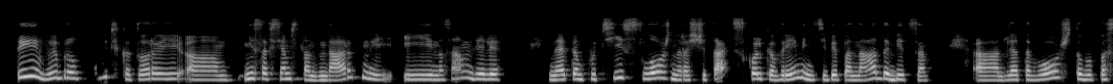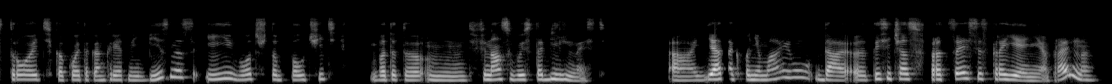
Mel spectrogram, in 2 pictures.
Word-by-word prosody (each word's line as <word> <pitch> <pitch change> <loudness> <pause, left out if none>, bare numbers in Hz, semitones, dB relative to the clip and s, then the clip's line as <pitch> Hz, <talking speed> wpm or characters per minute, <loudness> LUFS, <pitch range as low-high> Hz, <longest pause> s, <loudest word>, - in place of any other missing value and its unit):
Ты 360 +2 +6
выбрал 280 +2 0
путь, 345 +6 -7
который, 250 +2 0
а, 210 -1 -2 0.2
не 260 +2 +3
совсем 260 -1 -1
стандартный 220 +4 -1
и, 225 0 +1
на 220 0 -2
самом 260 +5 -4
деле, 240 -1 +4 0.5
на 210 +1 +2
этом 230 +1 +2
пути 245 +6 -2
сложно 285 -5 +2
рассчитать, 210 +1 -1
сколько 255 -4 0
времени 230 +4 +3
тебе 220 0 +1
понадобится, 220 -1 +1 0.4
а, 195 0 +1
для 215 +3 +1
того, 225 +8 +1
чтобы 235 -7 0
построить 225 0 -1
какой-то 200 +1 -2
конкретный 200 0 -3
бизнес, 315 - -1
и, 250 +3 +1
вот, 225 +3 -2
чтобы 230 -3 -4
получить, 215 +3 -4 0.3
вот 205 +1 -1
эту, 215 -2 -1
м, 195 -1 -1
финансовую 220 +2 +2
стабильность. 225 - 0 0.6
А, 185 -1 -1
я 235 +5 +7
так 250 0 -7
понимаю, 260 +9 -1
да, 210 -4 +2
э, 205 - -3
ты 250 +5 0
сейчас 250 -1 +1
в - - -15
процессе 255 +4 +2
строения, 215 -9 +2
правильно? 210 - 0
225 Hz, 135 wpm, -23 LUFS, 210-255 Hz, 0.6 s, я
